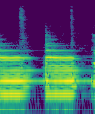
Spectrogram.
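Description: An open D string on a bass guitar is plucked twice, each note ringing and sustaining clearly before a softer third pluck begins, with no voices.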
